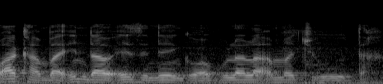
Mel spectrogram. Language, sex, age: South Ndebele, male, 20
